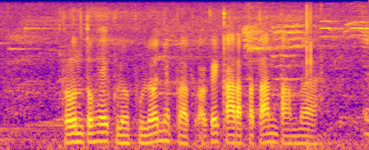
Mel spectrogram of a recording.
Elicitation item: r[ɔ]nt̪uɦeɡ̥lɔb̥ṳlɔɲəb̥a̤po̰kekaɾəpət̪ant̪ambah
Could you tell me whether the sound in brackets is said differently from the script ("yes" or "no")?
yes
